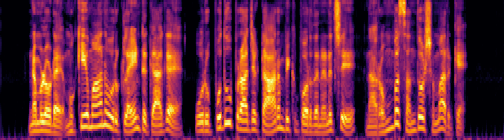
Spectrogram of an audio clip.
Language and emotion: Tamil, happy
